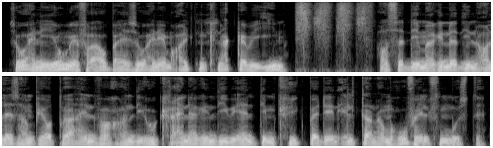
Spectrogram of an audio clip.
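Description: Gruff old Bavarian fisherman played by a male actor for radio drama: low, dark, laconic, grumbling. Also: normal speed, no echo, studio quality, close to an everyday voice. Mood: musing, grumbling. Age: older. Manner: laconic, grumbling dialect speech. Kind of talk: radio drama, part narration in third person.

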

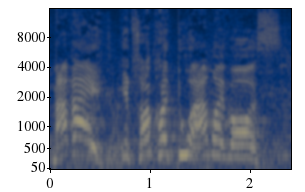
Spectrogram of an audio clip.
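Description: An actress with a Bavarian accent playing a headstrong, indignant farm bride with traditional views in a radio play. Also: female voice, extremely high pitch, a little slow, over music, crowd noise. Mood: exasperated.

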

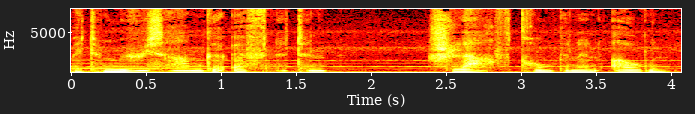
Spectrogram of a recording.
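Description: A woman narrating a literary radio drama in terse, deliberate phrases. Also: medium pitch, fairly even intonation. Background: prominent music.

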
